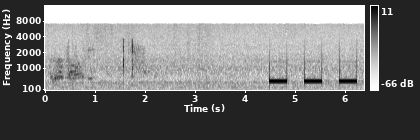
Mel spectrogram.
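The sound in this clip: Busy signal after a telephone call is cut off: three identical, evenly spaced steady beeps at the end, following a brief faint voice and low line noise.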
